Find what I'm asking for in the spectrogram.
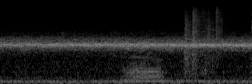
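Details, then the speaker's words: ADA MP2 preamp after replacing R913 to fix hum: loud humming gone, steady high hiss with thin whistle remains; hiss probably from old capacitors needing replacement. "Okay. So no more loud humming sound. Just sort of a hiss."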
